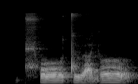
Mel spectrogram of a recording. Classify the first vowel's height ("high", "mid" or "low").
mid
